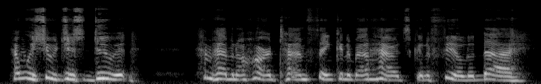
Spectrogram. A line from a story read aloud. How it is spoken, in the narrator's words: pleaded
